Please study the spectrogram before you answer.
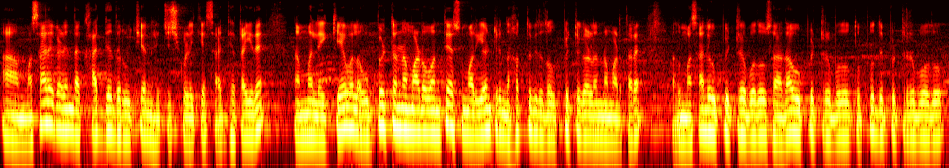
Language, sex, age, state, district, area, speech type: Kannada, male, 45-60, Karnataka, Gadag, rural, spontaneous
